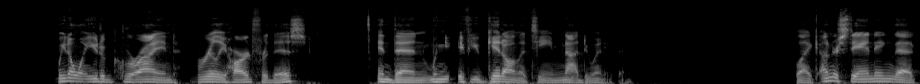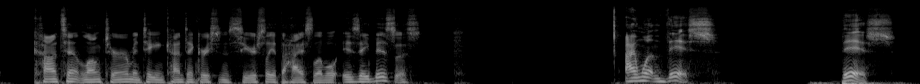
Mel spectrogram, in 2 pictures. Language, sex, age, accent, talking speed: English, male, 20-39, American, 145 wpm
